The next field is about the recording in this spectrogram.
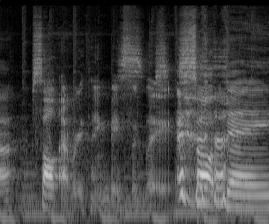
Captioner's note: chuckling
